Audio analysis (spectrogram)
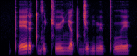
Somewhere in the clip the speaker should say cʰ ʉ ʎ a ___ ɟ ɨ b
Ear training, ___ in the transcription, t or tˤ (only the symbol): t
